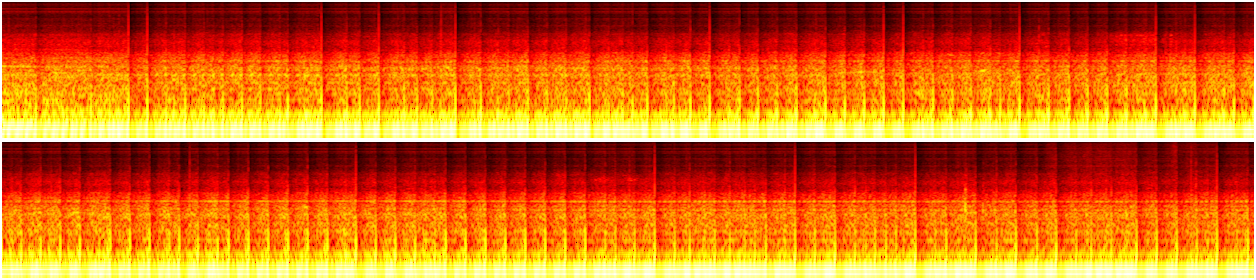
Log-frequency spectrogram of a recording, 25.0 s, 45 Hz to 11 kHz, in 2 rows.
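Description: DB V60 diesel shunting locomotive's engine running steadily as it moves slowly with a freight wagon, a deep continuous drone with fine rattling over it. A faint steady whine comes in about halfway through.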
